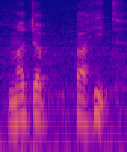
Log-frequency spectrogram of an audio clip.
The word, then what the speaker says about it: Majapahit: Majapahit. Majapahit. I should probably start pronouncing it right because it's kind of weird to not do it.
